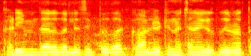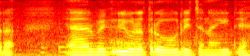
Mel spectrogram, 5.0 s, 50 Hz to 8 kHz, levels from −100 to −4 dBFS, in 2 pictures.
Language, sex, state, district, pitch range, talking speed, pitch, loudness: Kannada, male, Karnataka, Raichur, 130-140 Hz, 145 wpm, 130 Hz, -15 LUFS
